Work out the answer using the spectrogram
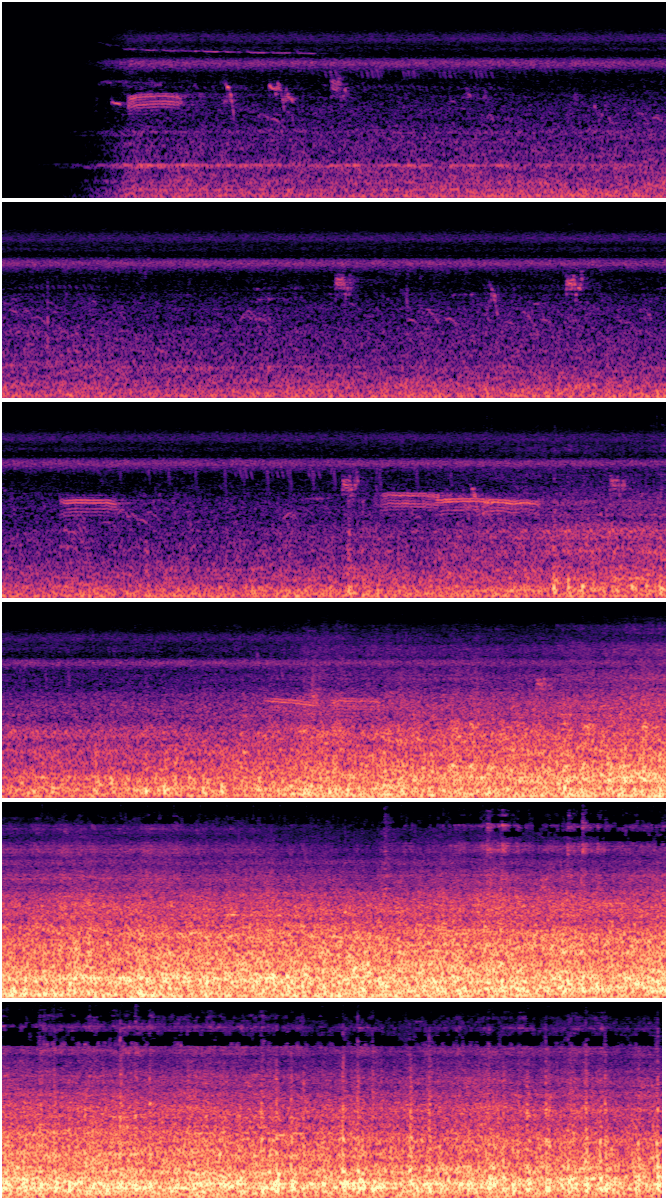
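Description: Passenger train hauled by an Alsthom diesel-electric locomotive approaching, its engine and wheels on the rails growing steadily louder over about twenty seconds, then running at full volume as the coaches come level.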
